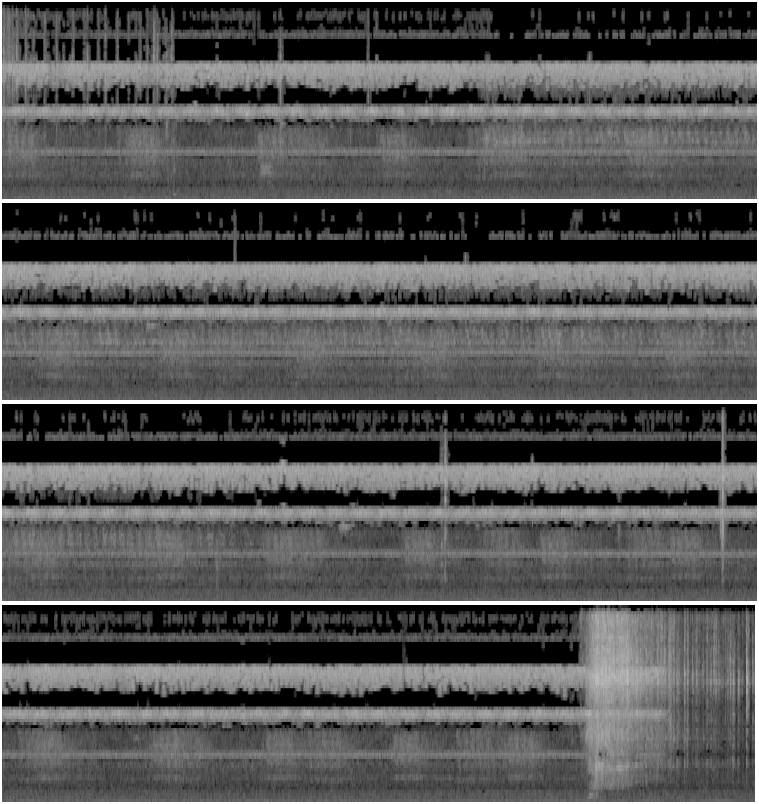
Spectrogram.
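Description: Steady low background hiss and rumble with a constant thin high-pitched whine; a short rush of noise comes about two seconds before the end.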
